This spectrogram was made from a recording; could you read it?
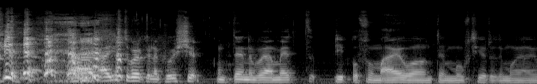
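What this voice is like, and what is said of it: Foreign accent. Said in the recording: “Your accent, help me place it.”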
